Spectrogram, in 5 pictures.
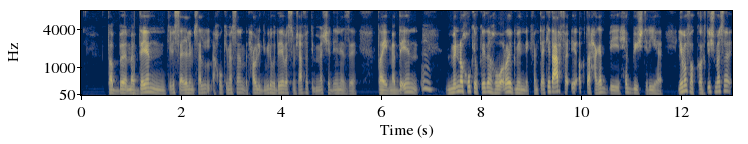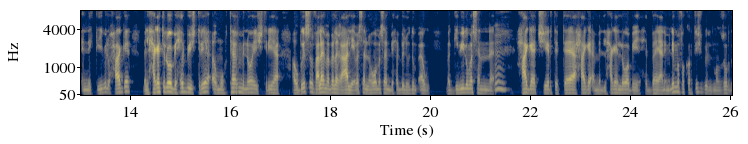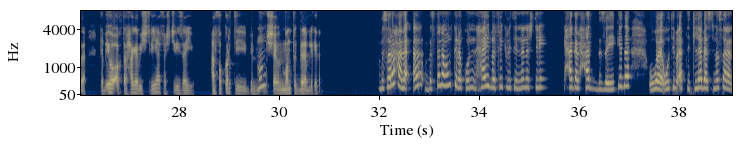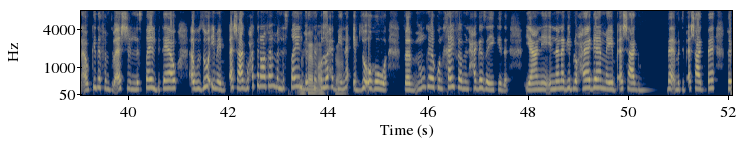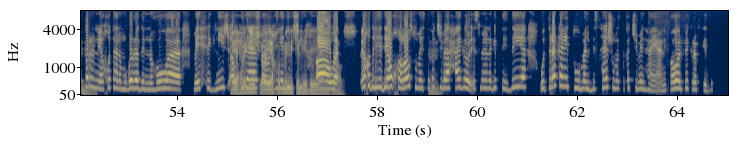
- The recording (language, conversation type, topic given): Arabic, advice, إزاي أقدر أختار هدية مثالية تناسب ذوق واحتياجات حد مهم بالنسبالي؟
- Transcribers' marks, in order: tapping; in English: "T-shirt"; distorted speech; in English: "الstyle"; in English: "الstyle"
